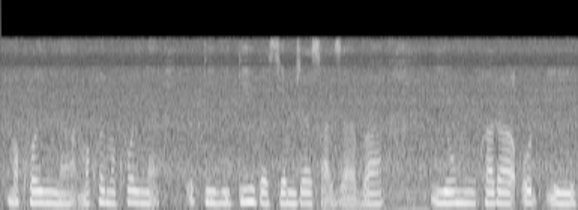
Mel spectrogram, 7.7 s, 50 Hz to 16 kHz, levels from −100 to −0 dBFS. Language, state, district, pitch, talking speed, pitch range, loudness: Manipuri, Manipur, Imphal West, 190 Hz, 70 wpm, 185-200 Hz, -15 LUFS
